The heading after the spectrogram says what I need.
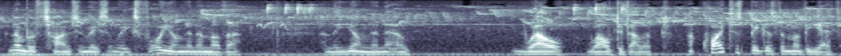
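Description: A fishing vlogger with a lowish voice chats to the camera from a canal bank, relaxed and reflective as he narrates his outdoor session. The camera sits close in front of him. Birdsong and countryside ambience add faint outdoor noise.

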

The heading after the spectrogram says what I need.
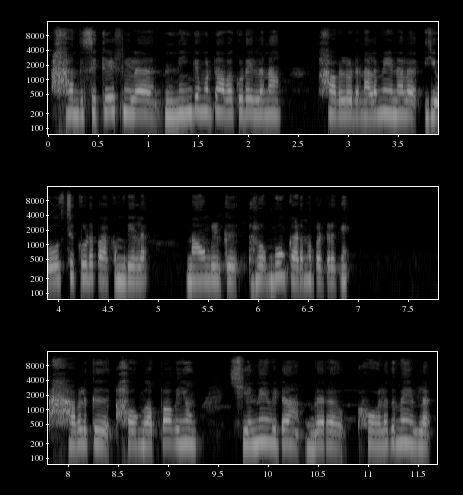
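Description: A man's voice: high-pitched, flat delivery, brisk, mellow, no echo, natural voice. A man voicing an earnest young man in a cartoon, with a Kanyakumari Tamil accent. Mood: pleading. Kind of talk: cartoon voice acting.

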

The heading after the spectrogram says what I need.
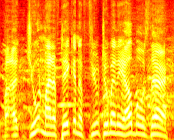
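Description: A man doing live fight commentary, excitable and full of exclamations. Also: high voice, fast talker.

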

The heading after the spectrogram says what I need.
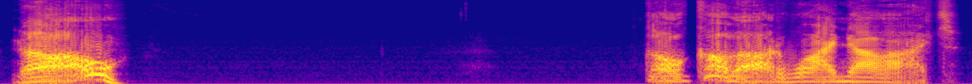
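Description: A man playing a creepy, cocky clown pirate captain in an ASMR audio role-play, theatrical and touchy, with a raspy voice. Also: high-pitched, huge pitch swings, takes it slowly, bright, forceful tone, no room sound, studio quality. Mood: indignant, loud. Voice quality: raspy, gravelly.

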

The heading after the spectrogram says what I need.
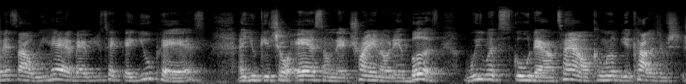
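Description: Animated, profane woman telling a story. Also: medium pitch. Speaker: host. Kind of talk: casual storytelling monologue. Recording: roomy echo.

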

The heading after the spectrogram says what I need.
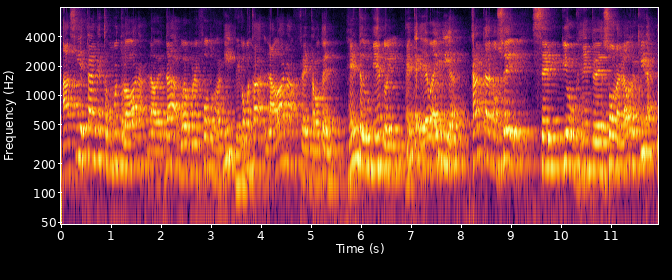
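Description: Animated Cuban man, echoey room. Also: fairly high pitch. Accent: Cuban Spanish. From Cuba. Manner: animated, gesturing, mocking and emphatic. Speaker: host of a meme commentary channel. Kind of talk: casual commentary to camera. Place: small indoor room with neon lights.

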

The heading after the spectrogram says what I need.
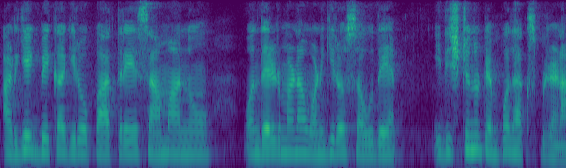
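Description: A woman's voice: mid-range voice, little pitch movement, normal speed, darkish tone, lightly acted. A woman doing a responsible young husband. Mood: practical. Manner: practical, respectful. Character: young married man, responsible and practical.

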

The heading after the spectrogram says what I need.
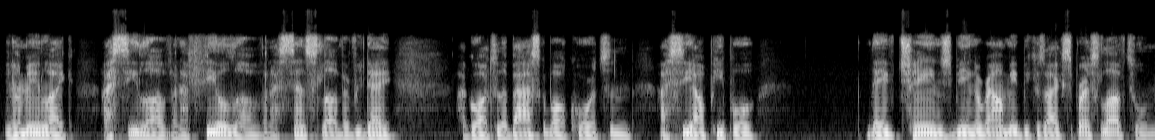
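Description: The recording is muffled but echo-free, carrying a man's mid-range voice as he chats casually in an interview. Raised in Southern California after being born in India, he has an urban SoCal accent and comes across as a laid-back, earnest voice actor guest who keeps saying "man".

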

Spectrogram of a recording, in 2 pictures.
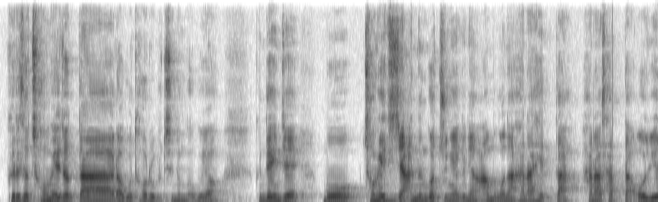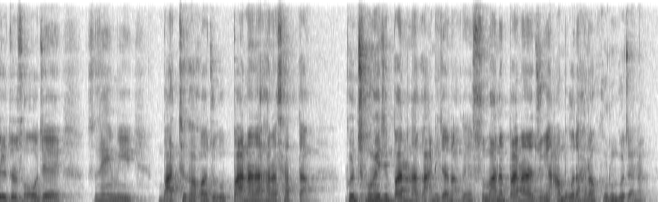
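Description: This male grammar teacher talks quickly in a fairly high voice, barely pausing. His English lesson is casual and conversational, shifting from relaxed to polite phrasing as he gets students to say examples back.

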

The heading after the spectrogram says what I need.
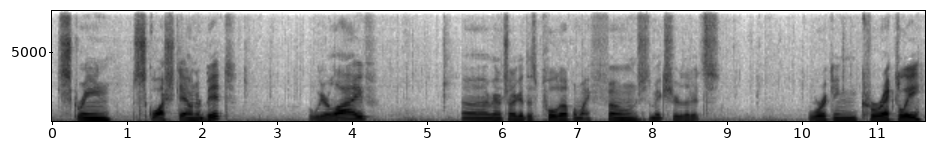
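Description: A man hosting a casual gaming livestream, chatting with a friend and joking around while setting up. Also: mid-range voice. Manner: joking, self-deprecating banter. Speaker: streamer.

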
